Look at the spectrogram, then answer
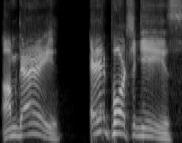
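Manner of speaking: fake rough drawling voice. Recording a requested soundboard clip, yelled in a gruff voice. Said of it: "yell out in a gruff voice ... That came out more redneck".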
